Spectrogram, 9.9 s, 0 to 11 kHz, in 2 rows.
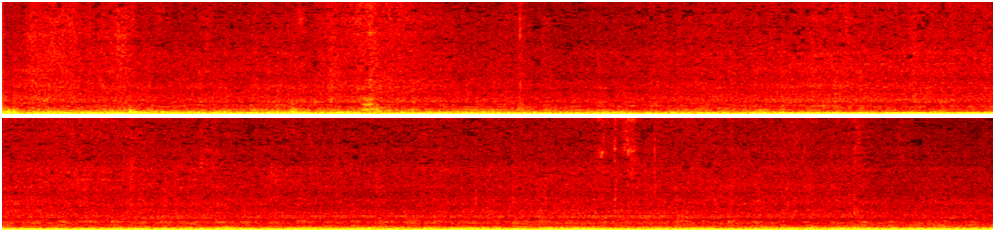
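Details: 1995 Impala SS V8 at steady idle before the pipe is welded: deep, unmuffled rumble, far too loud and raw, like open headers; exhaust leaking from the damaged pipe. Owner also suspects a weak battery or failing alternator.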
